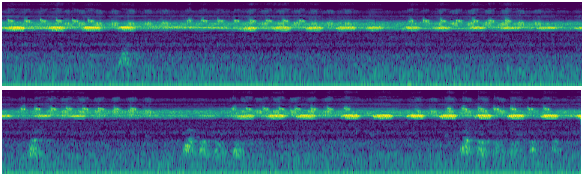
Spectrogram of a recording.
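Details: Crickets and other insects in a deep-autumn chorus by a street lamp, a continuous high ringing trill overlaid with rhythmic pulsed chirps about twice per second, swelling and fading in bursts, faint lower clicks now and then.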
